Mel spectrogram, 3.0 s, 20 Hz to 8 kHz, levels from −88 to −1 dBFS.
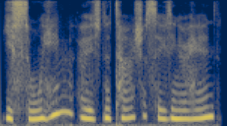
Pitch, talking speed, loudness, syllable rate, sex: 230 Hz, 160 wpm, -19 LUFS, 4.4 syllables/s, female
